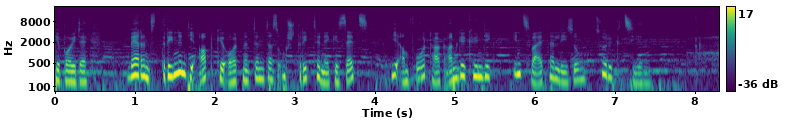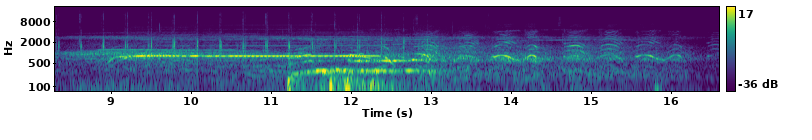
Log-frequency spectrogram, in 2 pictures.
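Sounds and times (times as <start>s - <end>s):
speech: 0.0s - 7.7s
large outdoor crowd cheering and chanting euphorically: 7.8s - 16.5s
sustained whistles: 7.9s - 16.5s.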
